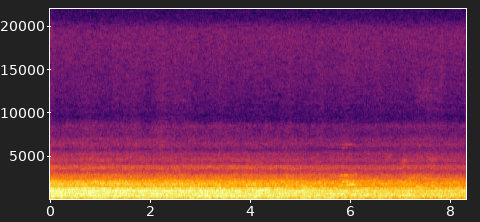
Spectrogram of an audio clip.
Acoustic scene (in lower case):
street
